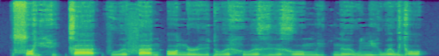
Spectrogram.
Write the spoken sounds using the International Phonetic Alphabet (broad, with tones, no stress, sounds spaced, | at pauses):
s ɔ˧ j h i˨˩ k̚ x aː˨˩ k̚ f u˨˩ ə̯ f a˨˩˨ n ʔ ɔ˧ n ɹ ɨ˨˩˦ ɗ u˨˩˦ ə̯ h u˨˩˦ ə̯ ɣ ɨ˨˩˨ ə̯ ɣ o˧ m i˨˩ k̚ n əː˨˩˨ w ɲ i˧˥ w ə˧ w j ɔ˧˥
